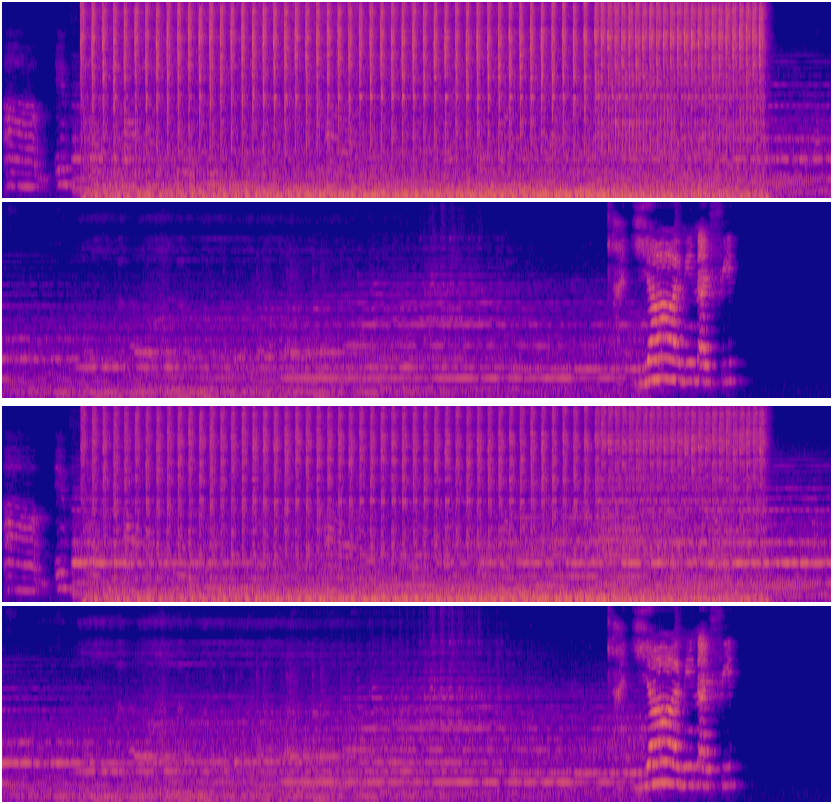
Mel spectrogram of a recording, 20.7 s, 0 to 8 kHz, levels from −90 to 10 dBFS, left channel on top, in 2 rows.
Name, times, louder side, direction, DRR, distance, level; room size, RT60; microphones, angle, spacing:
voice 1, 0.0-7.0 7.3-10.5, equal, 60° right, 1.5 m, -50 dB
sound 1, 0.9-18.5, right 4 dB, 30° right, 0.4 m, -43 dB
sound 2, 1.0-9.6, left 5 dB, 70° left, 0.8 m, -30 dB
voice 2, 17.9-19.5, equal, ahead, 0.9 m, -32 dB
4.5 x 2.9 x 2.7 m
head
